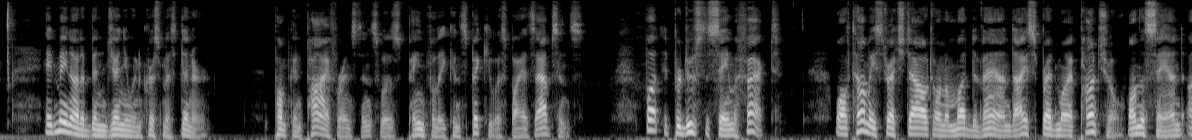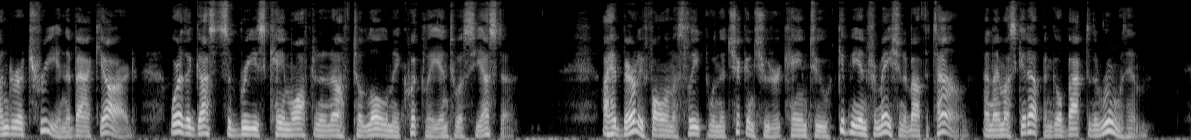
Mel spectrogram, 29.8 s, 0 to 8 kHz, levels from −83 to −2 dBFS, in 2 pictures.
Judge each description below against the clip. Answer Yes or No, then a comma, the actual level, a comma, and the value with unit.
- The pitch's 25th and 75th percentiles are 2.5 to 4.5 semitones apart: No, average, 5.2 semitones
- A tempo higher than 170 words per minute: Yes, average, 185 wpm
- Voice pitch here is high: No, low, 115 Hz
